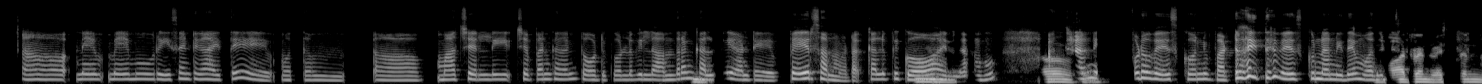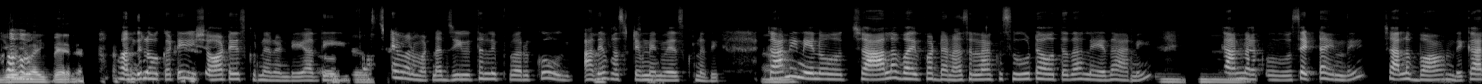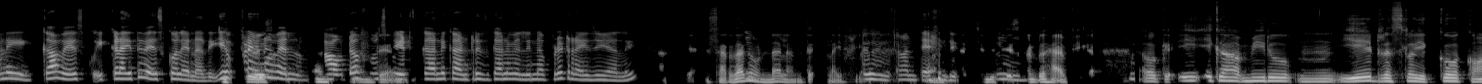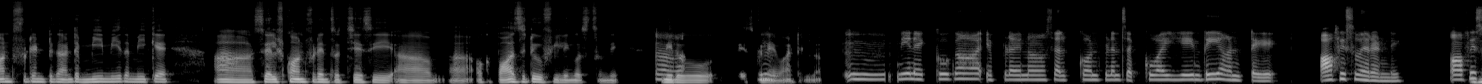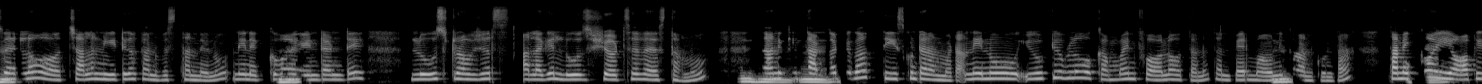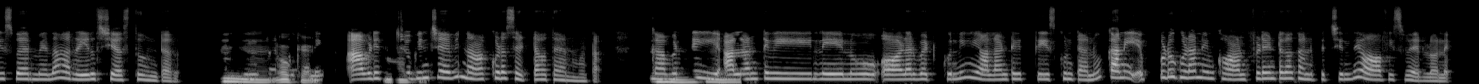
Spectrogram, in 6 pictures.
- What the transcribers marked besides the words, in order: tapping; in English: "రీసెంట్‍గా"; in English: "పేర్స్"; laughing while speaking: "అయితే వేసుకున్నాను"; laughing while speaking: "అవును. అందులో ఒకటి షాట్ ఏసుకున్నానండి"; in English: "మోడరన్ వెస్ట్రన్ యో! యో!"; in English: "షాట్"; in English: "ఫస్ట్ టైం"; laugh; in English: "ఫస్ట్ టైం"; in English: "సూట్"; in English: "సెట్"; other background noise; in English: "అవుటాఫ్ స్టేట్స్‌గాని, కంట్రీస్‌గాని"; in English: "ట్రై"; in English: "లైఫ్‌లో"; in English: "హ్యాపీగా"; in English: "డ్రెస్‌లో"; in English: "కాన్ఫిడెంట్‌గా"; in English: "సెల్ఫ్ కాన్ఫిడెన్స్"; in English: "పాజిటివ్ ఫీలింగ్"; in English: "సెల్ఫ్ కాన్ఫిడెన్స్"; in English: "ఆఫీస్ వేర్"; in English: "ఆఫీస్ వేర్‍లో"; in English: "నీట్‌గా"; in English: "లూజ్ ట్రౌజర్స్"; in English: "లూజ్"; in English: "యూట్యూబ్‌లో"; in English: "ఫాలో"; in English: "ఆఫీస్ వేర్"; in English: "రీల్స్"; in English: "ఇంస్టాలో"; in English: "సెట్"; in English: "ఆర్డర్"; in English: "కాన్ఫిడెంట్‌గా"; in English: "ఆఫీస్ వేర్‌లోనే"
- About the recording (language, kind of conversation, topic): Telugu, podcast, బడ్జెట్ పరిమితుల వల్ల మీరు మీ స్టైల్‌లో ఏమైనా మార్పులు చేసుకోవాల్సి వచ్చిందా?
